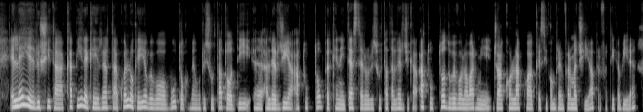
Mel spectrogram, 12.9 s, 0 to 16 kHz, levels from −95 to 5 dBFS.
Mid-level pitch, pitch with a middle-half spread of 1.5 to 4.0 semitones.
Yes: medium, 150 Hz; narrow, 2.5 semitones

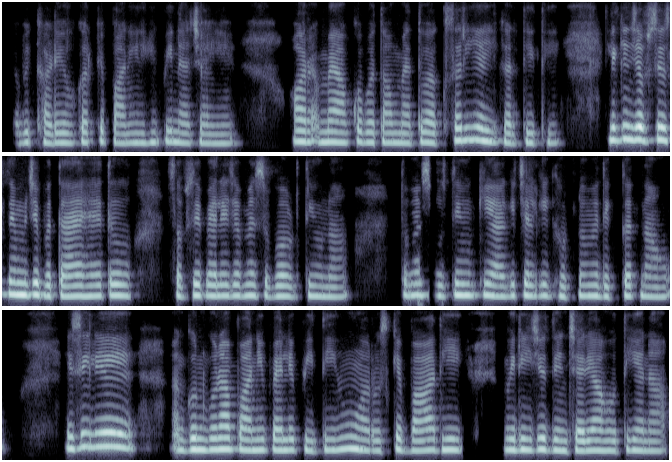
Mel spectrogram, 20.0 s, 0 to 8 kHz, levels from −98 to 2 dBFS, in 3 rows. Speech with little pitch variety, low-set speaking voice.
No: narrow, 2.0 semitones; high, 210 Hz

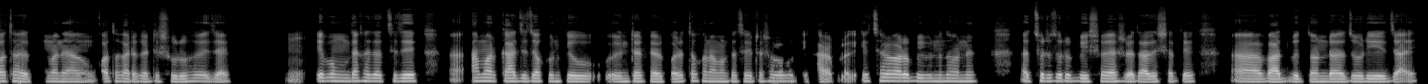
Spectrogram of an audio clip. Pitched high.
No: medium, 140 Hz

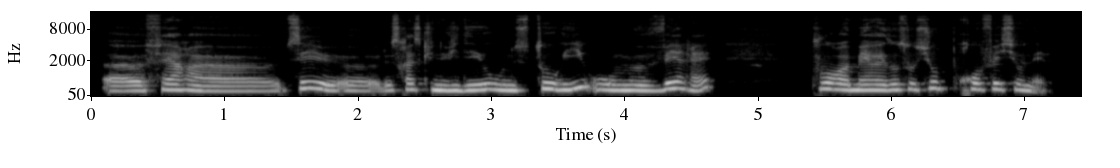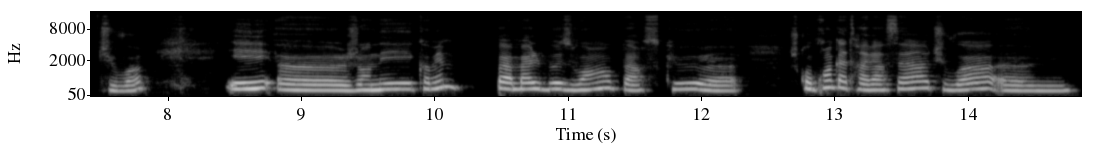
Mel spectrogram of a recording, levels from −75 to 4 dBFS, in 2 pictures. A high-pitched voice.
Yes: high, 215 Hz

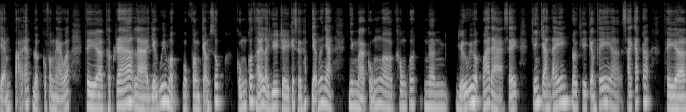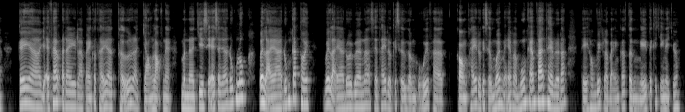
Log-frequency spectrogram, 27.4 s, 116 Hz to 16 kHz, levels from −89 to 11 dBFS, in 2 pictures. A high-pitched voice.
No: low, 135 Hz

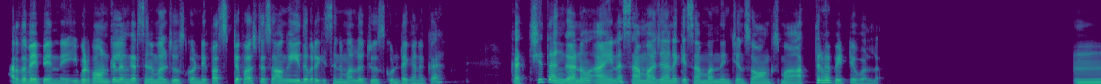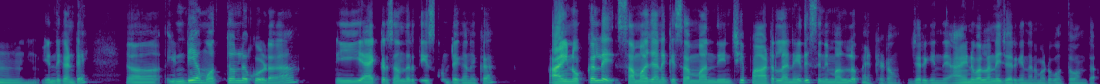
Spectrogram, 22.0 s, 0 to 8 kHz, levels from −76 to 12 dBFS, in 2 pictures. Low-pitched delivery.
Yes: low, 120 Hz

